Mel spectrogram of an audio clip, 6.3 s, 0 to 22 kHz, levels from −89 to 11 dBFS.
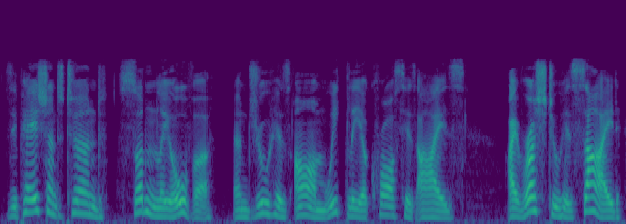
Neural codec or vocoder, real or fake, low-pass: none; real; 7.2 kHz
